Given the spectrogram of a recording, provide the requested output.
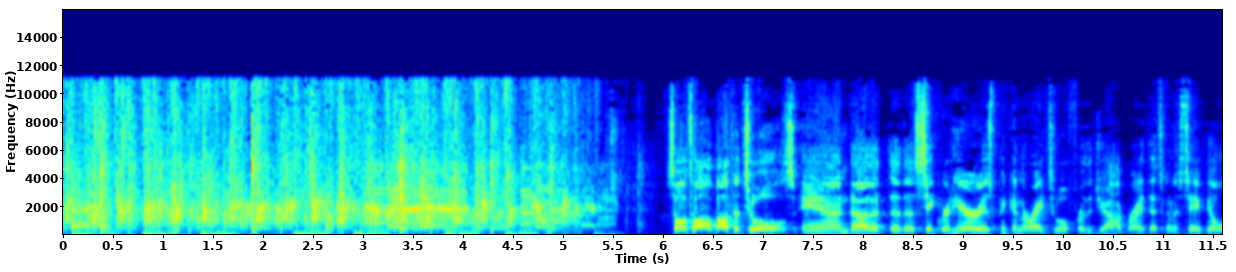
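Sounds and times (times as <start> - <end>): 
audience applause: 0.0 - 5.6
speech: 6.1 - 11.5.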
